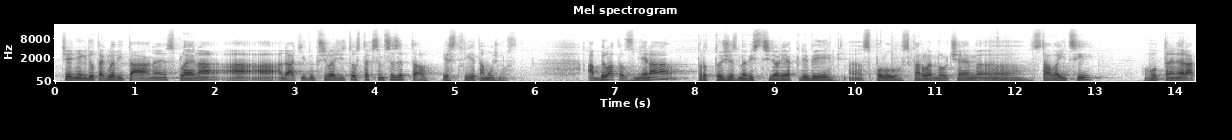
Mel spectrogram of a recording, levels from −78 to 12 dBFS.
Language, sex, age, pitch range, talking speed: Czech, male, 30-49, 90-105 Hz, 150 wpm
